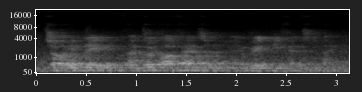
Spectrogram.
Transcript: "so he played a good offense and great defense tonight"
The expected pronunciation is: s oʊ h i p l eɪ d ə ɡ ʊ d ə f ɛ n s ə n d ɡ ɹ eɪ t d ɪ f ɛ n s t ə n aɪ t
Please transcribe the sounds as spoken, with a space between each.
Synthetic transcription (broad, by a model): s oʊ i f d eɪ ə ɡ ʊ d ə f ɛ n s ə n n ɡ ɹ eɪ t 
